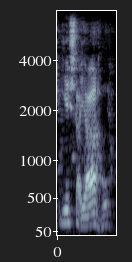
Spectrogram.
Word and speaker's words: Yeshayahu: Você vai abrir, por gentileza, em Yeshayahu, como alguns pronunciam, hebraico moderno, Isaías capítulo 34, versículo 14.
